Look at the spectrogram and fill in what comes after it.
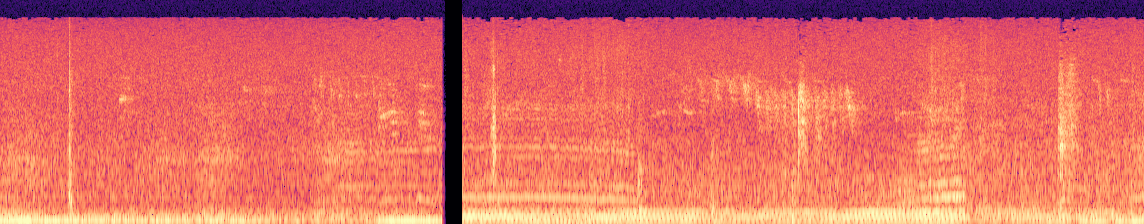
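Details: Honey bee of the western species working snowdrop flowers: a deep droning buzz that cuts out briefly, then resumes slightly higher in pitch with a richer, wavering tone before steadying again.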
